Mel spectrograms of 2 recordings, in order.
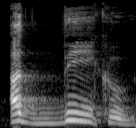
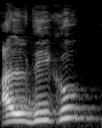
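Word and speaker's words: الديك: Ad-diku, not al-diku.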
